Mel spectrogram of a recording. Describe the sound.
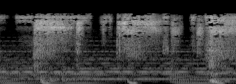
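A voice imitates a hissing snake in a jazzy rhythm, as snake jazz: three loud, breathy hiss bursts with soft low thumps between them, no speech.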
